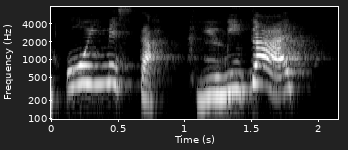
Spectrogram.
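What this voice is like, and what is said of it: Put-on Cockney accent. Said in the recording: “I love me a Cockney accent”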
